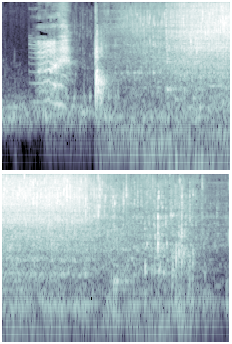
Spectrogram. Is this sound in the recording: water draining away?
yes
